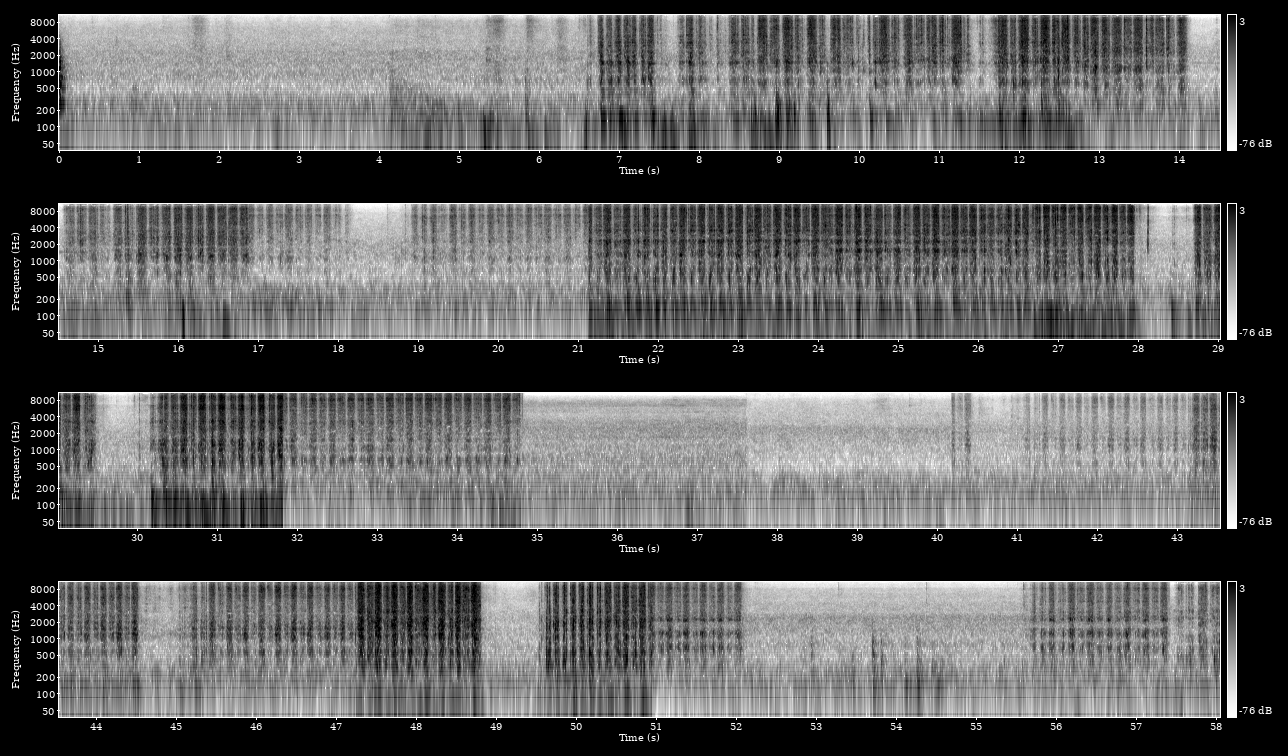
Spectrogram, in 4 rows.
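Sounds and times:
rhythmic rasping scraping strokes: 0:06.6 - 0:18.1, 0:18.9 - 0:28.1, 0:42.8 - 0:48.8.

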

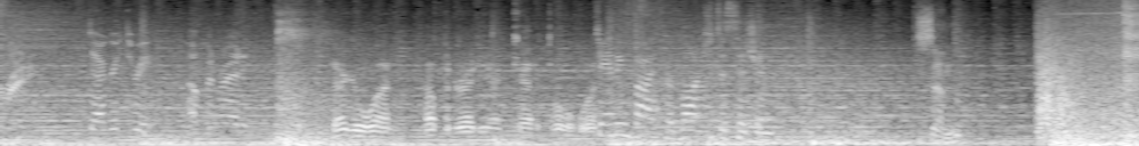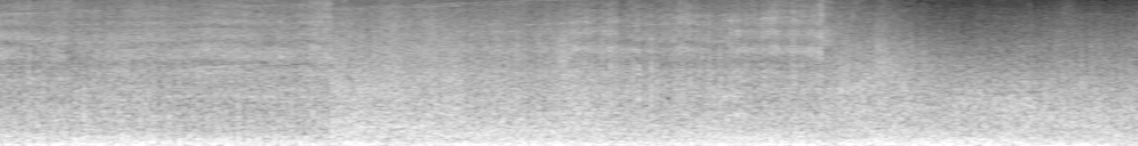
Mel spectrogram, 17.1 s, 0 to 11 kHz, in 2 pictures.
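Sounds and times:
jet engines roaring: 0:08.1 - 0:17.0.

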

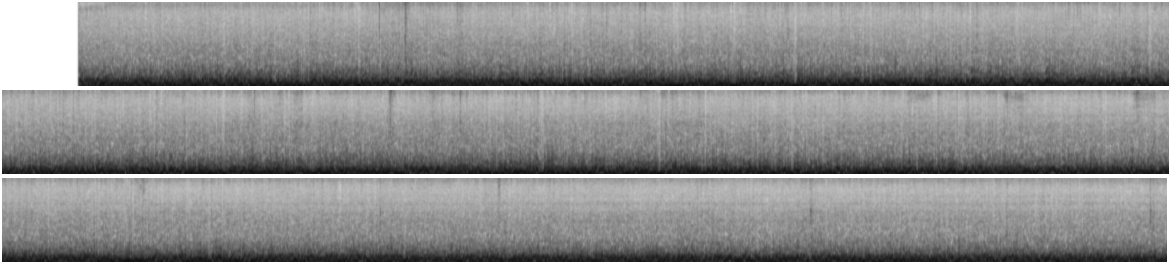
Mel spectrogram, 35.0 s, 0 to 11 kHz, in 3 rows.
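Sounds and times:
jet engines roaring: 0:00.8 - 0:34.9.

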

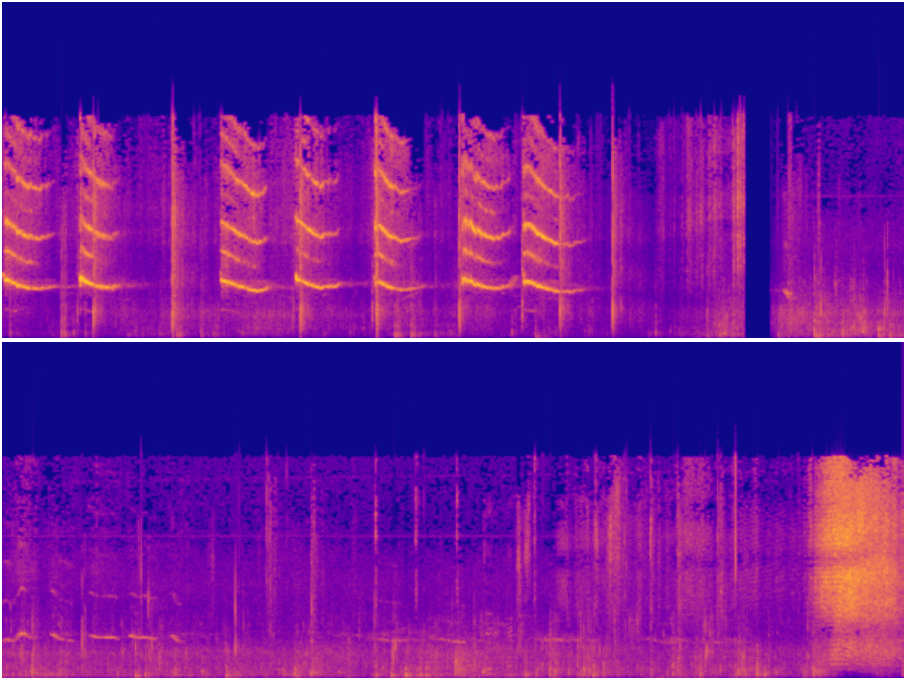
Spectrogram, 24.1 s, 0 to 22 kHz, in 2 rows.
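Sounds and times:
whistling fireworks: 0:00.0 - 0:24.0
distant pops and chirps: 0:10.3 - 0:15.3, 0:16.6 - 0:22.0.

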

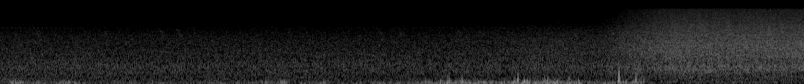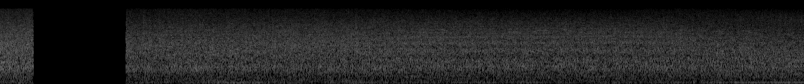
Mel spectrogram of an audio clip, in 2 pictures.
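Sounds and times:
stream water over rocks: 0:06.1 - 0:08.4, 0:09.3 - 0:16.0.

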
